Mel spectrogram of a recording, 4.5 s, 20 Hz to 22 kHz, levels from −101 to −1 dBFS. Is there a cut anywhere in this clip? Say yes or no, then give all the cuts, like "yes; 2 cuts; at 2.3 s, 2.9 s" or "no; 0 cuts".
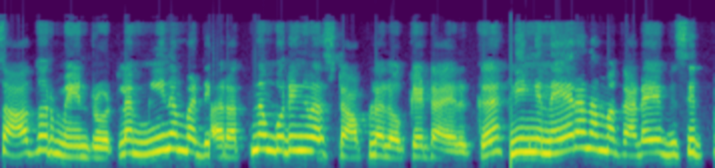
yes; 2 cuts; at 1.3 s, 3.1 s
